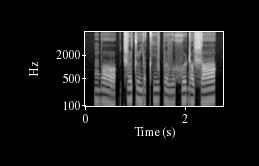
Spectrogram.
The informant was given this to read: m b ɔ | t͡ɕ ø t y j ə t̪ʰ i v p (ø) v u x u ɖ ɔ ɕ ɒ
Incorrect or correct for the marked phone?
correct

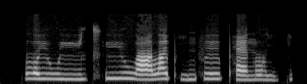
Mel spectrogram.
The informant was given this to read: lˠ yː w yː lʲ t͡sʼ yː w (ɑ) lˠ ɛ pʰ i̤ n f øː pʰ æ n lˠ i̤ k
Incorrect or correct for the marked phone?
correct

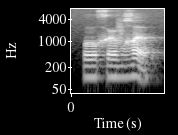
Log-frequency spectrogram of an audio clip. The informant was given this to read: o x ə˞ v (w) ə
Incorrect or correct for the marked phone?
incorrect: ʁ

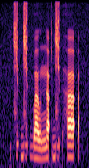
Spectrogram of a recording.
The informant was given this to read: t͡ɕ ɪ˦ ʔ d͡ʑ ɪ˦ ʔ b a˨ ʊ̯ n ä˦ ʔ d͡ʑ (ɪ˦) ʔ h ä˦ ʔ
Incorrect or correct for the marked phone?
correct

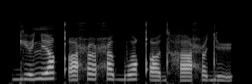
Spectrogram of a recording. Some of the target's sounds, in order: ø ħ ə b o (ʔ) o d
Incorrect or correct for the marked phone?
incorrect: qʼ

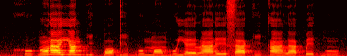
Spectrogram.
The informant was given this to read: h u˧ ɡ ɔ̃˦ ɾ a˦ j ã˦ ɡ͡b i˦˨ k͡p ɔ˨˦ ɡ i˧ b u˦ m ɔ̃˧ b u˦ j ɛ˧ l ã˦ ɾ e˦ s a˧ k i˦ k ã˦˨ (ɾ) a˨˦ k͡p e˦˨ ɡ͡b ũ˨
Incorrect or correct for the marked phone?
incorrect: l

